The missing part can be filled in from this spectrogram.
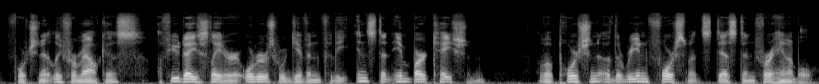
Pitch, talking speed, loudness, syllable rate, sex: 100 Hz, 170 wpm, -19 LUFS, 6.0 syllables/s, male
